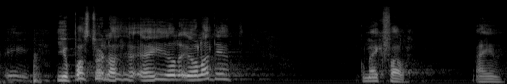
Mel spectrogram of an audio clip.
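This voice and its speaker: A man preaching a sermon with a Brazilian Portuguese accent. He moves between loud emphasis and quiet asides and acts out quoted voices with humor. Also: high voice, big pitch swings, moderate pace, vocal fry, big-room sound, slight background noise. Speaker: pastor.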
